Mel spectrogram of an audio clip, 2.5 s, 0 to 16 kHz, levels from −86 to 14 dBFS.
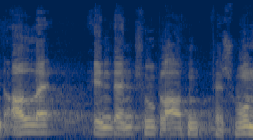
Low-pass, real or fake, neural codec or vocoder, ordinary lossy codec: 14.4 kHz; fake; vocoder, 44.1 kHz, 128 mel bands, Pupu-Vocoder; none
